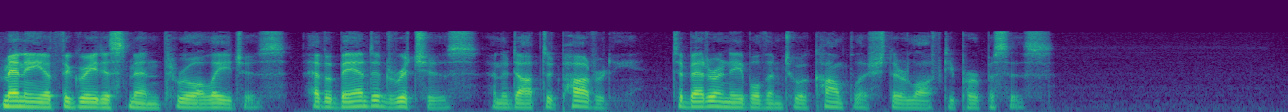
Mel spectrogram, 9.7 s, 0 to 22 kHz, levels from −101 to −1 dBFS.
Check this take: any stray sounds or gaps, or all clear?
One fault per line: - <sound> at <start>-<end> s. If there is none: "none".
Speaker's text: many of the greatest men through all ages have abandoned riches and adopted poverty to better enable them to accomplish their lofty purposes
none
